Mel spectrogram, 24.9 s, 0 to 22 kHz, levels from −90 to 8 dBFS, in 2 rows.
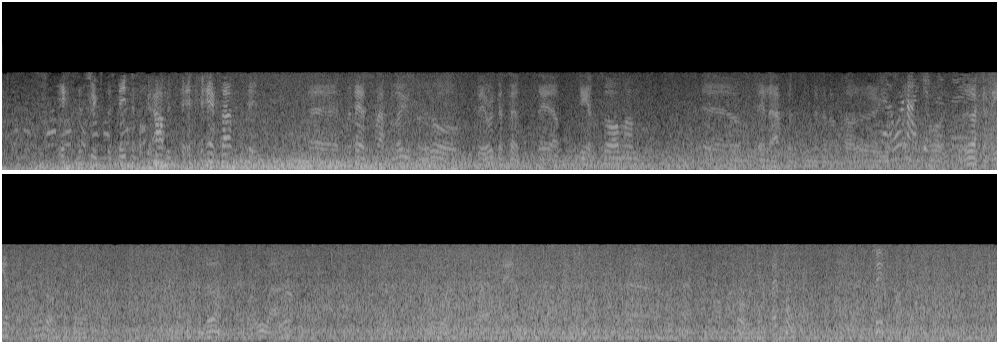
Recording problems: garbled, watery; badly; nothing above 4 kHz
rain or running water; very loud; throughout; 4 dB above the speech
wind noise on the microphone; occasional gusts; 10 dB below the speech

